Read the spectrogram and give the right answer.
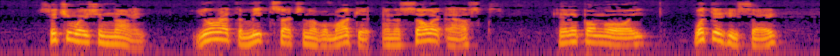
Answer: He said, what can I do for you today?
